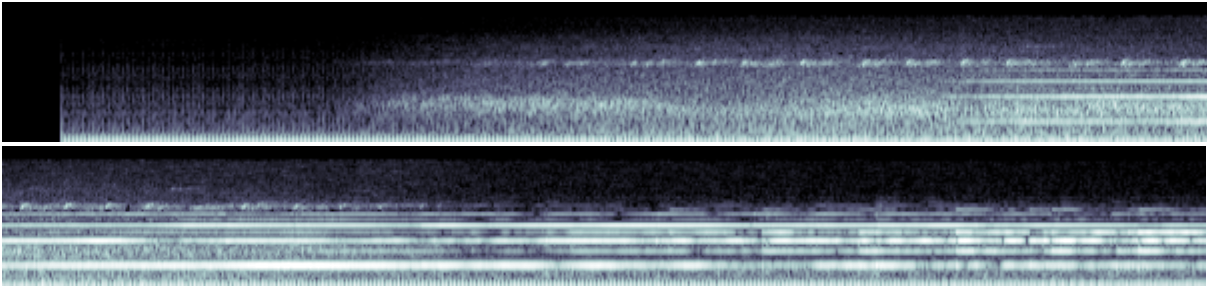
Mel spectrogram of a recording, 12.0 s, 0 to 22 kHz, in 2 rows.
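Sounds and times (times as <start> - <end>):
faint low hum: 0.3 - 11.8.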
